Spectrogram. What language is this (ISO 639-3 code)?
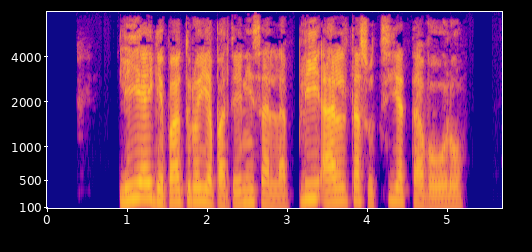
epo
